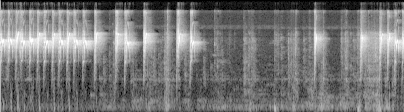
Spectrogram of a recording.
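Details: Plain-throated sunbird (kolibri manggar) pouring out a dense high twittering trill, then scattered single sharp chirps with gaps, and the rapid trill resuming near the end.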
